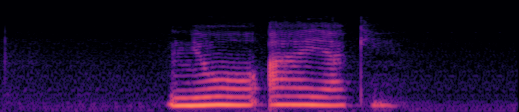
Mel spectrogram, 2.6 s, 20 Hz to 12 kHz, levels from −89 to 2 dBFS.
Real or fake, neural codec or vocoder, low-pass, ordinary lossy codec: fake; codec, 16 kHz, 0.4 kbps, LongCat-Audio-Codec; 7.2 kHz; none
